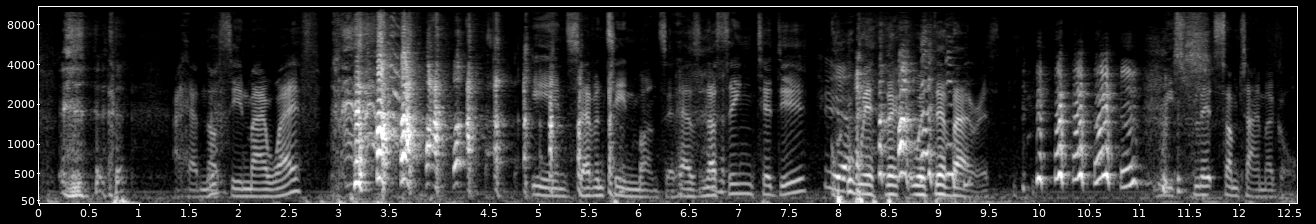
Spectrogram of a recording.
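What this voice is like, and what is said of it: Inconsistent put-on foreign accent. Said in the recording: “My accent broke pretty hard. ... the word virus was good ... Rest of it was not consistent. ... you had a couple of words in there that were good.”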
